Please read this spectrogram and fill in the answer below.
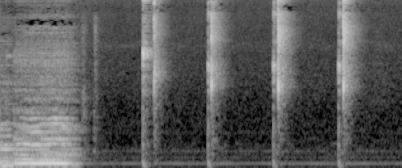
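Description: Beat playback cuts off about a second in, then four snap hits play on their own, evenly spaced about two-thirds of a second apart, over a faint low hum.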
